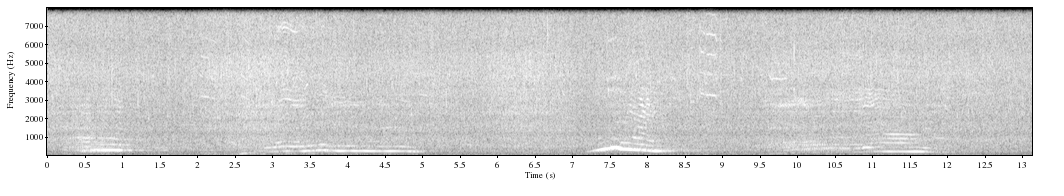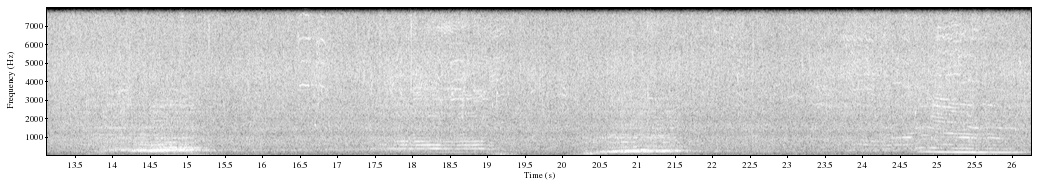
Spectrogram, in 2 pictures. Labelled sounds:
3.0	3.4	Pacific white-sided dolphin, 6.7 to 7.2 kHz
3.1	4.1	humpback whale, 2.7 to 3.1 kHz
7.8	8.0	humpback whale, 2.0 to 2.4 kHz
8.7	9.0	Pacific white-sided dolphin, 3.1 to 6.8 kHz
9.6	9.9	Pacific white-sided dolphin, 4.1 to 4.4 kHz
9.7	10.2	humpback whale, 2.5 to 3.2 kHz
11.1	11.6	humpback whale, 0.88 to 1.3 kHz
24.4	24.7	humpback whale, 0.91 to 1.1 kHz
24.9	25.5	humpback whale, 1.1 to 2.8 kHz

